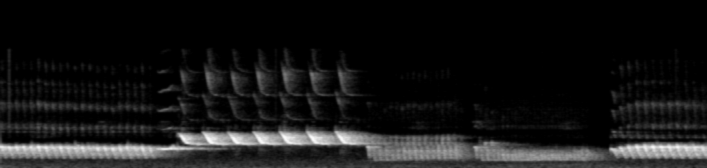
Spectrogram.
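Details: Male yellow canary (Serinus canaria) sings a canary training song: a steady high rolling trill, a run of rapid piping notes, two lower buzzy rattles, then the rolling trill returns, with a clean quiet background.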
